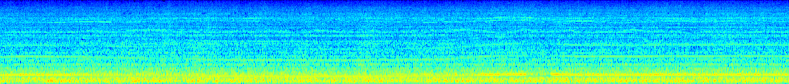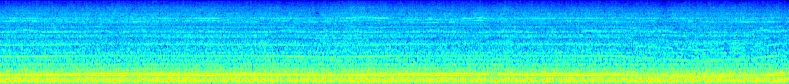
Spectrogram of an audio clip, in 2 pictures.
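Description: A glider's variometer hums a steady tone that slowly rises and falls in pitch.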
